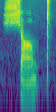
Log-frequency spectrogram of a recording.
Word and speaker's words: shan't: Shall not, shan't. The spelling is a bit irregular. We drop the L's.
